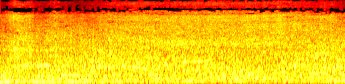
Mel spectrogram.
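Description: A large crowd cheers and roars loudly in a huge echoing arena.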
